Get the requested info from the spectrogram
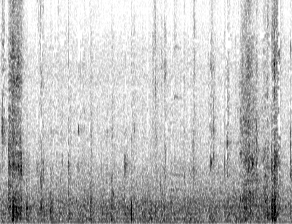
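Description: Close, wet mouth sounds of a person chewing a mouthful of soft fried eggplant and rice: small smacks and clicks throughout, with two louder noisy bursts, one just after the start and one near the end, picked up by a clip-on microphone.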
